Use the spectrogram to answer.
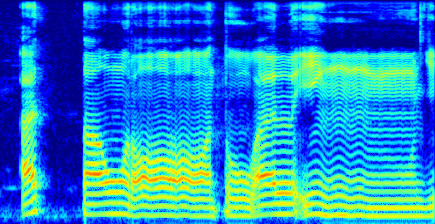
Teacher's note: alif lamnya ada tapi tidak dibaca karena ada tasydid setelah alif lamnya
